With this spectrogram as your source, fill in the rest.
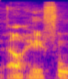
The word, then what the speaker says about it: Alhaitham: a way into the that's how you pronounce his name, Alhaitham.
